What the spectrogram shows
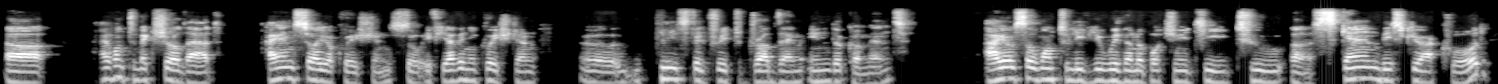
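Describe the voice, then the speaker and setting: Husky-voiced man hosting a marketing webinar. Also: mid-range voice. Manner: earnest, frequent uh fillers, slight non-native phrasing. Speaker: webinar co-host, marketing consultant. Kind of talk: live webinar presentation.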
